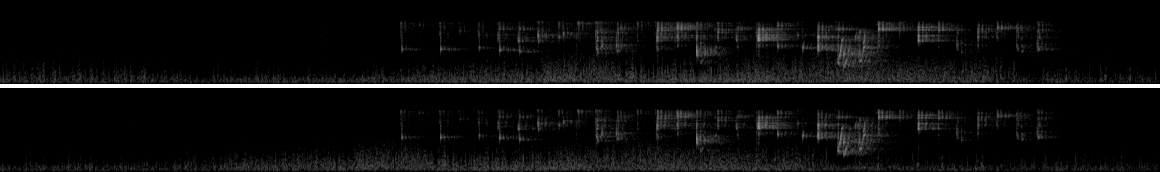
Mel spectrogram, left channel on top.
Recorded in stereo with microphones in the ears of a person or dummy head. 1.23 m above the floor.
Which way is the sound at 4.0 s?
5° right (ahead or behind).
